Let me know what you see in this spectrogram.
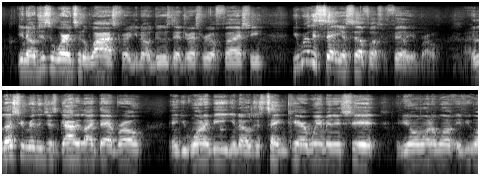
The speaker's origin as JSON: {"language": "English", "town": "Atlanta", "region": "Georgia", "country": "United States", "tie": "born or raised there", "said": "growing up in Atlanta"}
